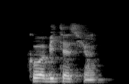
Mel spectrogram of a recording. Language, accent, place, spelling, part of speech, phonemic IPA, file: French, France, Lyon, cohabitation, noun, /kɔ.a.bi.ta.sjɔ̃/, LL-Q150 (fra)-cohabitation.wav
- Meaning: 1. cohabitation (act of living together) 2. cohabitation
